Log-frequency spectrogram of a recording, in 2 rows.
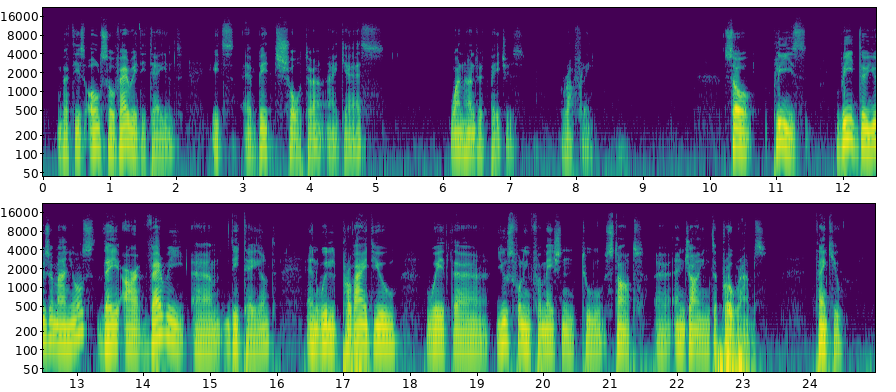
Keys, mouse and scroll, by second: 1.8-3.3 middle drag, 3.4 middle click, 3.4 scroll up 1, 3.7 middle click, 4.3-5.8 middle drag, 7.4 middle click, 9.4 click, 11.6 click.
